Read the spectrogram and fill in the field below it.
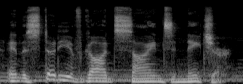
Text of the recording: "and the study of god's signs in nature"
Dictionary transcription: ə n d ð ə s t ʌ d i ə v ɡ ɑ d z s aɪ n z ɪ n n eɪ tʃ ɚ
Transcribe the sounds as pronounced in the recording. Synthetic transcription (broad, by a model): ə n ð ə s t ʌ d i ə v ɡ ɑ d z s aɪ n z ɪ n n eɪ tʃ ɚ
